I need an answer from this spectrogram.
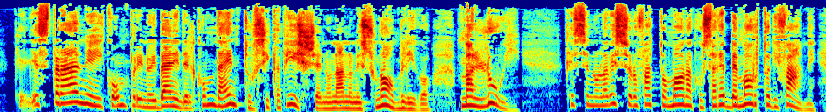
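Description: A woman voicing an indignant old spinster noblewoman railing against her relative, in a husky voice. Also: on the high side, pitched above the performer's own voice.

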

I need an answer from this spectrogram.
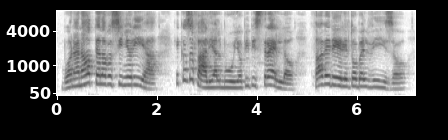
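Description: A woman reading an audiobook, voicing a bold, mocking pretty village girl who talks loud and brash. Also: mid-range voice, expressive, unhurried, voice pushed up, close to an everyday voice. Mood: teasing. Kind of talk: audiobook character voice.

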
